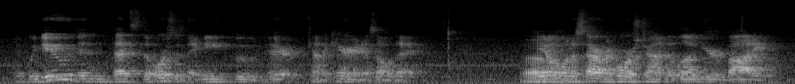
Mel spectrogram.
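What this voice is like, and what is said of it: Accent slips into speech. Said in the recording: “your accent just came out.”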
